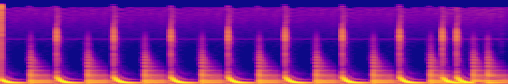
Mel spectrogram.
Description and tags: Short beat that loops nicely
Just a simple little thing i made in the free & open source DAW called LMMS.
It would be very fun if you left a comment on how you used this, I would be interested to hear.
